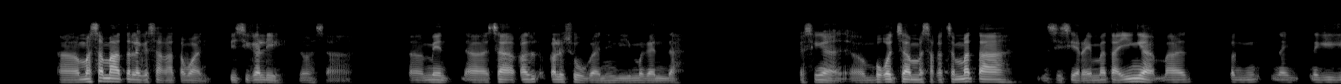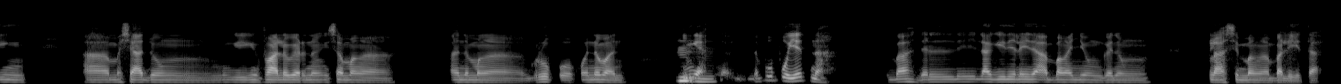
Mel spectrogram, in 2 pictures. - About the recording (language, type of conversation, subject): Filipino, unstructured, Ano ang palagay mo sa labis na paggamit ng midyang panlipunan bilang libangan?
- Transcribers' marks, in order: other background noise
